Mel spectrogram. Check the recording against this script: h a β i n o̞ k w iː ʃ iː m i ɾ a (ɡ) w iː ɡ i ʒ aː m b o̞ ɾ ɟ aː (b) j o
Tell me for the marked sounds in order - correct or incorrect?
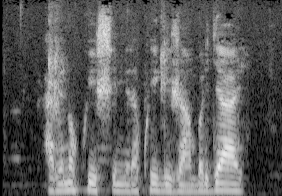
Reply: incorrect: k, incorrect: none

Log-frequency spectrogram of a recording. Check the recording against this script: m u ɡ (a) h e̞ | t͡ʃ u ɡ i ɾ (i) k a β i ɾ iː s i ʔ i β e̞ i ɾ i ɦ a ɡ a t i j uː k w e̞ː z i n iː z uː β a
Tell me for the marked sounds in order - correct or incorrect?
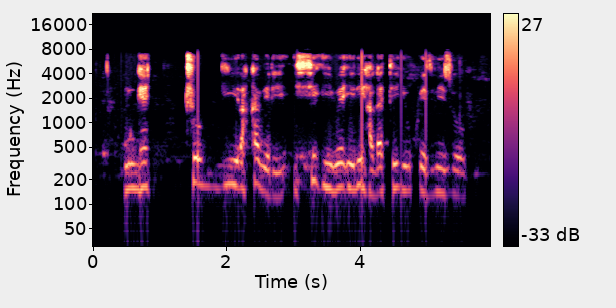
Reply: incorrect: i, incorrect: a

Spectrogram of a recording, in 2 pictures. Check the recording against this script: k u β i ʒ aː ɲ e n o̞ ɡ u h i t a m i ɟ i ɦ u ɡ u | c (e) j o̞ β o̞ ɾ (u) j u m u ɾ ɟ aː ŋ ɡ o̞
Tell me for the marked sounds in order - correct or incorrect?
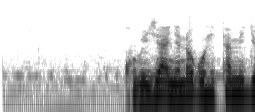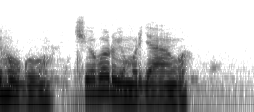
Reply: incorrect: i, correct

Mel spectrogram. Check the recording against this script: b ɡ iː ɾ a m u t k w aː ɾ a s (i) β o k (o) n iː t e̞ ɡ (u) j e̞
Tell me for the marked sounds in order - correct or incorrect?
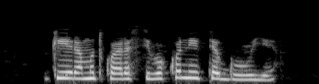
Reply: correct, correct, incorrect: uː

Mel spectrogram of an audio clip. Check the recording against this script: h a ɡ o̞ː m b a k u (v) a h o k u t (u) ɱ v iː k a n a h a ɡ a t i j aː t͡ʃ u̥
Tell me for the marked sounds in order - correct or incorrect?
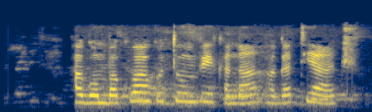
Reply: incorrect: β, incorrect: uː

